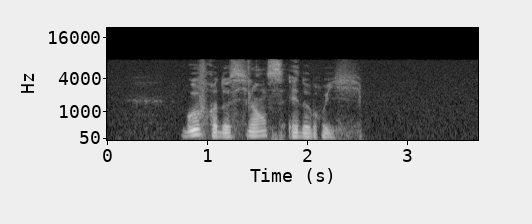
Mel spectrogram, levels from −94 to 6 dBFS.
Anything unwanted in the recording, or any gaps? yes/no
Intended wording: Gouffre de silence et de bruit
no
